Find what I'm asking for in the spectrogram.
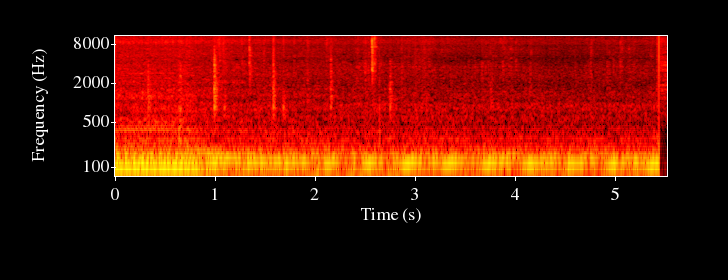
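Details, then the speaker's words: Chevrolet Silverado with 6-inch lift, after wheel hub replacement which did not fix it: steady low droning rumble under the truck while cruising, no clear knock; owner suspects front differential, not confirmed. "Something's starting to lead me to more towards the front diff at this point."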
